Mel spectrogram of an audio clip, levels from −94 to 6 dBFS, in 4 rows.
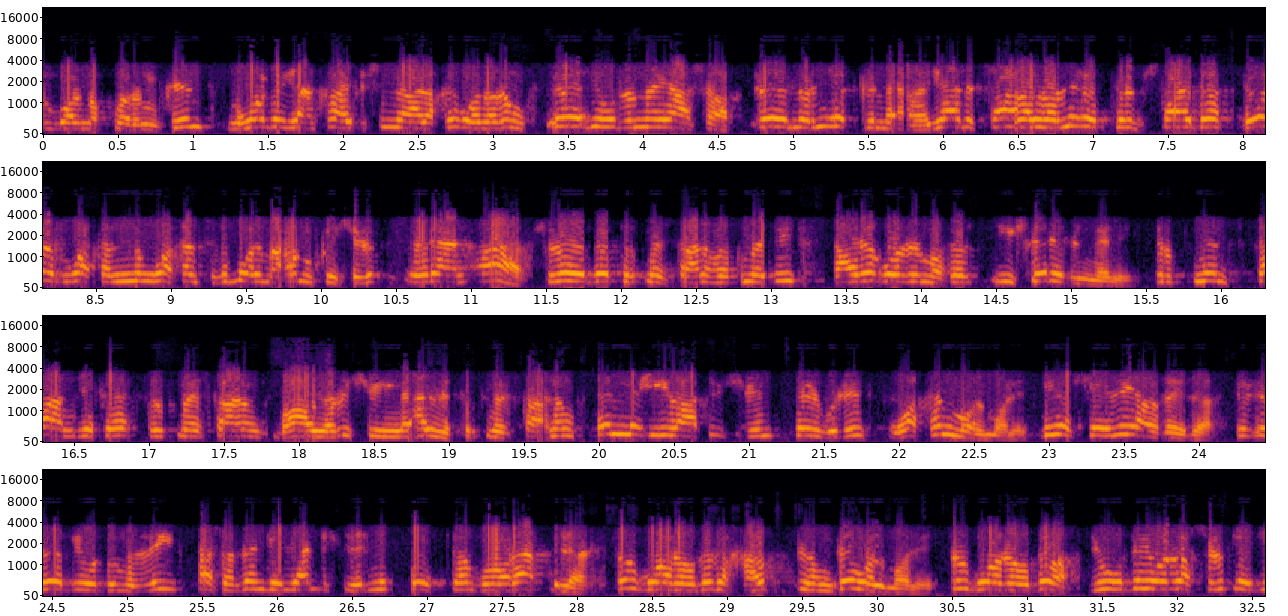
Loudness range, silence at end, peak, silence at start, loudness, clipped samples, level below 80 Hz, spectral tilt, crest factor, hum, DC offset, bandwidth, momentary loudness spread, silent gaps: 2 LU; 0 s; -10 dBFS; 0 s; -22 LUFS; under 0.1%; -60 dBFS; -7.5 dB/octave; 12 dB; none; under 0.1%; 5 kHz; 6 LU; none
